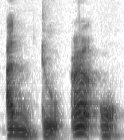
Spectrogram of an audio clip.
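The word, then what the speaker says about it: الدُّعَاءُ: Ini bacanya aduau iladdini wahua mudof.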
